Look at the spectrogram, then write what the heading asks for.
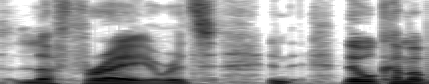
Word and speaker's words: Laphroaig: And one of the big ones is the single malt called Laphroaig. Oh, no, it's Lafroy, or they will come up with a variety of strange pronunciations. According to Brian Cox, it is Laphroaig, as I've always been saying it.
